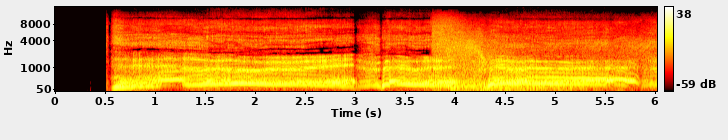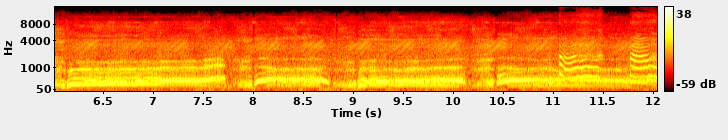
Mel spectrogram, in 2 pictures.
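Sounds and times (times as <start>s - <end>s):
deep processed monster roar: 0.5s - 12.0s.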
